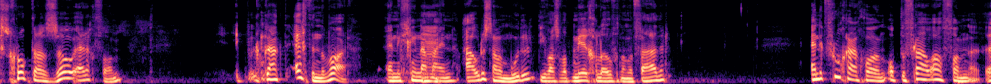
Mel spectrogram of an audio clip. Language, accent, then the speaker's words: Dutch; Rotterdam, South Holland, Netherlands; Toen ging ik naar de BIEB, Rotterdam-Zuid, in Lombardije, waar ik ben opgegroeid.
